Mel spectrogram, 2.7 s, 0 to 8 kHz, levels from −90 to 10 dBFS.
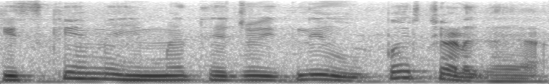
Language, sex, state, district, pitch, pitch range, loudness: Hindi, male, Jharkhand, Jamtara, 150 Hz, 140-170 Hz, -19 LUFS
